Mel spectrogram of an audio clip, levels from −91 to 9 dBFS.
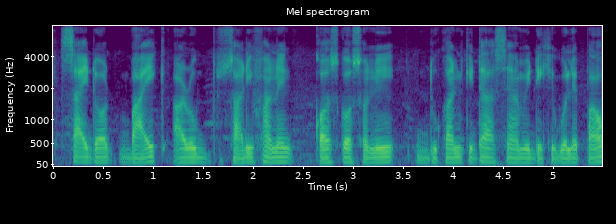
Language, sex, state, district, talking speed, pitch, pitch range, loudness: Assamese, male, Assam, Sonitpur, 120 wpm, 95 Hz, 90-100 Hz, -20 LUFS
